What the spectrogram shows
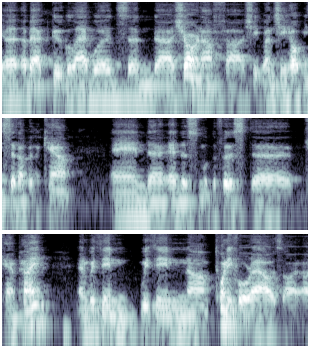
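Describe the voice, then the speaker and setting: A man's voice: on the low side, rough recording. Rambling Australian-raised man presenting. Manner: rambling, many fillers and restarts. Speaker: webinar presenter. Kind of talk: casual presentation. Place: home in Cambodia.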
